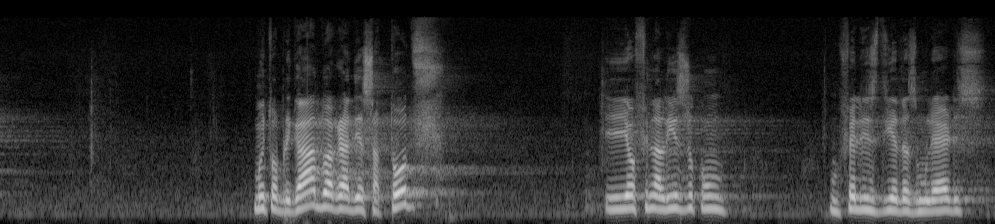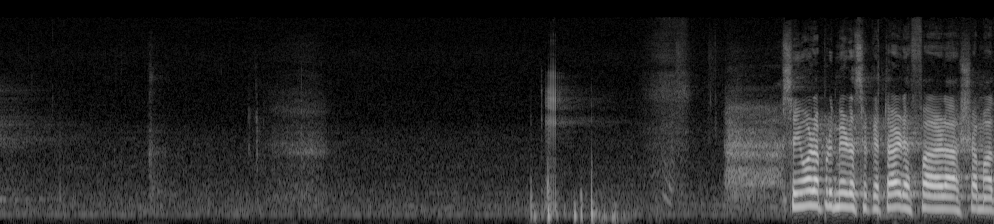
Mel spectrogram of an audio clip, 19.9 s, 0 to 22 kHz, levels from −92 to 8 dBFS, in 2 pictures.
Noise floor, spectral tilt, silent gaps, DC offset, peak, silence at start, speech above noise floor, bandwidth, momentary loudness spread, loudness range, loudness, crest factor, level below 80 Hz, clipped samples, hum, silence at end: -58 dBFS; -5.5 dB/octave; none; under 0.1%; -2 dBFS; 2.55 s; 37 dB; 16.5 kHz; 21 LU; 23 LU; -21 LUFS; 22 dB; -66 dBFS; under 0.1%; none; 0 s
